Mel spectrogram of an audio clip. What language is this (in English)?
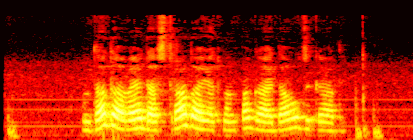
Latvian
